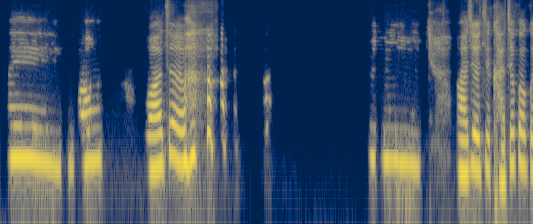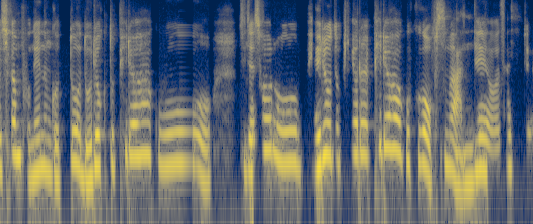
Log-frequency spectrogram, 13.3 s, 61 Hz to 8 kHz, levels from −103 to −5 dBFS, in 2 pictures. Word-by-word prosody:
예. 250 -4 +2 0.2
어 235 +2 +2 0.5
맞아요. 220 +4 +5 2.3
음 245 -3 -2 0.4
맞아요. 195 +2 +4
이제 205 +1 -3
가족하고 205 +4 0
시간 270 +7 +1
보내는 190 -1 -2
것도 190 +6 -2
노력도 215 +7 +1
필요하고 230 - -2 0.3
진짜 195 -1 -2
서로 235 -6 -1 0.2
배려도 245 +3 +3
피럴 275 -1 -2
필요하고 315 -6 0
그거 230 0 0
없으면 220 -6 -2
안 145 +3 -2
돼요 185 -4 -1
사실은. 215 - -14
230 Hz, 240 characters per minute, -21 LUFS, 205-255 Hz, 2.3 s, 맞아요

